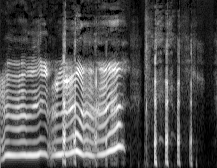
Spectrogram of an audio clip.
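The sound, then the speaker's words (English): A voice imitates a dog groaning in his bed as he tries to get comfortable, cold and half trying to burrow: a long, whiny, wavering groan that rises at the end, followed by a quick run of short, breathy grunts. “He's kind of funny with the grunting and the groaning.”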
